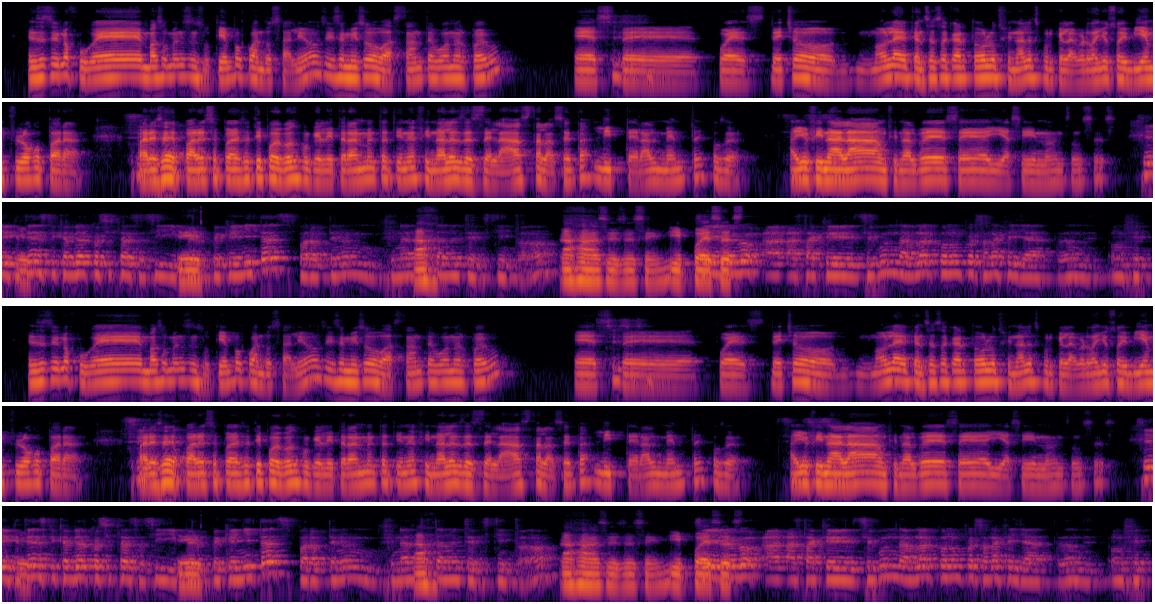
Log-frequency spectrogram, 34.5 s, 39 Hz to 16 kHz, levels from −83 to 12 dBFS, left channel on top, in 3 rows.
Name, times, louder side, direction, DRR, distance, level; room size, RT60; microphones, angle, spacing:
voice 1, 0.3-5.0 5.7-12.6 12.9-18.9 19.4-22.5 23.2-23.3 24.8-25.0 27.1-27.4 28.6-30.3, left 2 dB, 20° left, 0.6 m, -25 dB
voice 2, 6.0-6.5 12.7-13.3 19.3-19.9 22.9-28.5 30.0-34.4, equal, 30° right, 5.9 m, -33 dB
25.5 x 11.5 x 3.0 m
head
